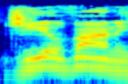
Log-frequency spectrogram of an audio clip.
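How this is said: The name is said with an American English pronunciation. "as we say in the American English language"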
